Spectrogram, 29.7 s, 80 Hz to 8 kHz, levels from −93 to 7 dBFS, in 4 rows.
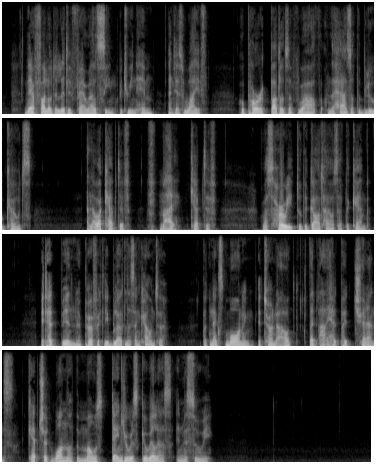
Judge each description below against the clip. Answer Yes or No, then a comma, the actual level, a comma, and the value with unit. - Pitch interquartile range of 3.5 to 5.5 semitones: No, average, 2.9 semitones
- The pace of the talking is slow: Yes, slow, 125 wpm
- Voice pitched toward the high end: No, low, 120 Hz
